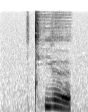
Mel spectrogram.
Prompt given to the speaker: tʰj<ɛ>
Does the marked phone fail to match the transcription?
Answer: yes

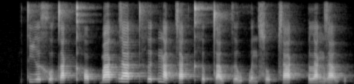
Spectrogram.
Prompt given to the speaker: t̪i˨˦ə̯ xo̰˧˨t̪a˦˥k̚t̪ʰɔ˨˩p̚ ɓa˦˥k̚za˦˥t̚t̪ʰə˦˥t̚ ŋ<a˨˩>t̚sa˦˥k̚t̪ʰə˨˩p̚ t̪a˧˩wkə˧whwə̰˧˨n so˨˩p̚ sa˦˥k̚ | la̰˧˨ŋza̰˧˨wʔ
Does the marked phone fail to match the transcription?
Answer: no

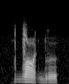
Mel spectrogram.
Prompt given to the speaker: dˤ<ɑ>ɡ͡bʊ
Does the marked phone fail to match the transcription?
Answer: no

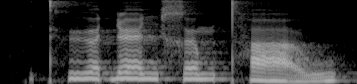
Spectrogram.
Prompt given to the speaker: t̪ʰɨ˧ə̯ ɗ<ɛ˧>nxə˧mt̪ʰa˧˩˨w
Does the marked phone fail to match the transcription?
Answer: no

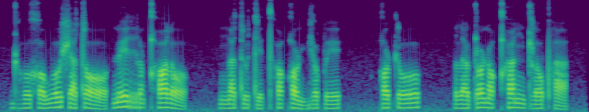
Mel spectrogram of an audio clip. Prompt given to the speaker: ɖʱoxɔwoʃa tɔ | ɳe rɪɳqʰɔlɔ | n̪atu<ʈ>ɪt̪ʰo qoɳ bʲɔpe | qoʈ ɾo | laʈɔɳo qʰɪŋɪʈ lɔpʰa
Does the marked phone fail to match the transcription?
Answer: yes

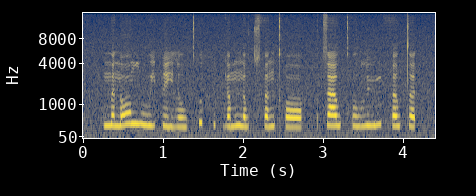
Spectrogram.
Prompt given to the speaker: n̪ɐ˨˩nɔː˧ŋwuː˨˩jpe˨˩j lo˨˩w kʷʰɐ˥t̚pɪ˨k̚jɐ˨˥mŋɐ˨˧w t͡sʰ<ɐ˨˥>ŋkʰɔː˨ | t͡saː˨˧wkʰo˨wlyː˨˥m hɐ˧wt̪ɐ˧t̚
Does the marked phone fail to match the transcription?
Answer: no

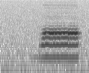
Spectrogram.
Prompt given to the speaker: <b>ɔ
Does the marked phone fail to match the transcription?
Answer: no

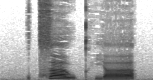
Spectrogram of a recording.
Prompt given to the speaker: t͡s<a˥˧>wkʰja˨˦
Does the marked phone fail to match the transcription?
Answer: no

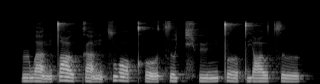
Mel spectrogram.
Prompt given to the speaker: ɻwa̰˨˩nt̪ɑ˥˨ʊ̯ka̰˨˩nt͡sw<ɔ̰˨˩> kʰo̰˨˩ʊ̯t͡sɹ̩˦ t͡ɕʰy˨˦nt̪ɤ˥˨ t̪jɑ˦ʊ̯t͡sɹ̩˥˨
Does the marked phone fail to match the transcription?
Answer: yes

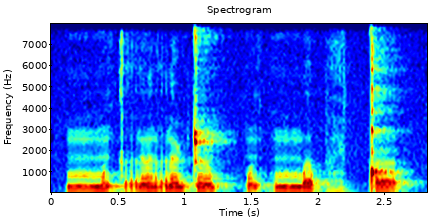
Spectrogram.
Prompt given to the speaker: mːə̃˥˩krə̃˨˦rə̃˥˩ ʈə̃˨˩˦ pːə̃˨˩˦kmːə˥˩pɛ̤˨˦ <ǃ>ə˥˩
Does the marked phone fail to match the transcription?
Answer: no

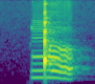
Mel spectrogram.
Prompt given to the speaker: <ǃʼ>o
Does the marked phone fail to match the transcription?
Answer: yes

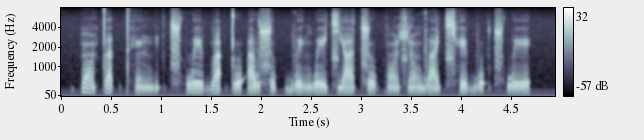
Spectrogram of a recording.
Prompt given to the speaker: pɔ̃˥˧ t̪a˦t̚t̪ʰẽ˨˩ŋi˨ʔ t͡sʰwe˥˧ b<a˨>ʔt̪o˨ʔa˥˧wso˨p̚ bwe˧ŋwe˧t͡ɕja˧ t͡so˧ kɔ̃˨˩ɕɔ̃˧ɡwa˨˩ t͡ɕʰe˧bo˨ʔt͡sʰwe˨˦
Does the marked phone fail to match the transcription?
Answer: yes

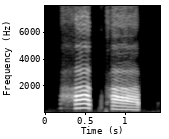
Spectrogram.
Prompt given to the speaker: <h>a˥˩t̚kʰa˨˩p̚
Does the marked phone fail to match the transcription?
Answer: no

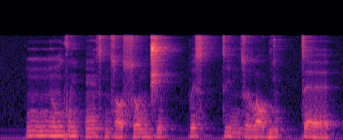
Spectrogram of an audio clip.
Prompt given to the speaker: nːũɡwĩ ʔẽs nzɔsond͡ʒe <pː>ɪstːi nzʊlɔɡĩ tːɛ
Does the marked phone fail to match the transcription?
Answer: no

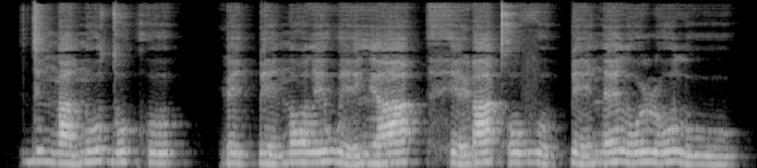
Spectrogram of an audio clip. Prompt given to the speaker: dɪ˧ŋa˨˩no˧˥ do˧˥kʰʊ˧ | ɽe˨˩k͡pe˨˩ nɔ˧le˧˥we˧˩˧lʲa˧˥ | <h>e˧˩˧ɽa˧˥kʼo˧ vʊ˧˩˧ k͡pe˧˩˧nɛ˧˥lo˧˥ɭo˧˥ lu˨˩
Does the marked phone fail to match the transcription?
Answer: no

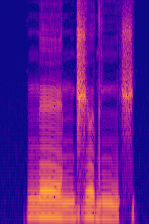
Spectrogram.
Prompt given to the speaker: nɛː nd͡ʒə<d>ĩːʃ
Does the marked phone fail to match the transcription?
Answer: no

